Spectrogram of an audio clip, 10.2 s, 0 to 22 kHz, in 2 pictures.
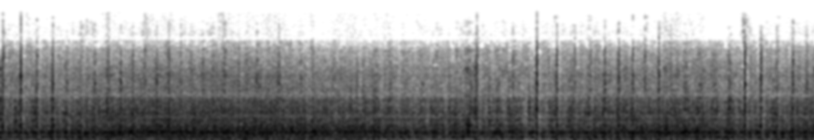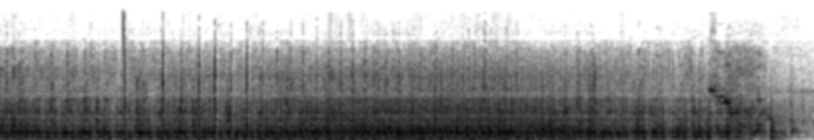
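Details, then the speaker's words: Free scrapyard push mower with a 4.5 hp engine, first start after adding gas: rough chug swelling and sagging, then stalling, needing priming to keep running; owner plans to pull and clean the carburetor. "now you notice I had to come up here and kind of prime this a little bit to keep it running I may have to go ahead and just pull the carburetor off and give it a good cleaning"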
